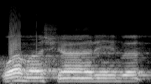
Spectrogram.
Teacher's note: Nah, dia jadi qalqalah kalau waqaf wa masyarib. Tapi kalau terus ya qalqalahnya dihilang.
